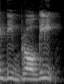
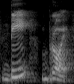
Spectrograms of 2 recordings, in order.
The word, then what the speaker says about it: de Broglie: यहां आप स्पेलिंग देखेंगे तो BROGLIE करके लिखा हुआ है, जिसको जैसे लिखा जाता है वैसे ही पढ़ लिया जाता है, डी ब्रॉगली. ठीक है. बहुत जगह पे आपको प्रोनाउंसिएशन डी ब्रॉगली मिलेगा, लेकिन the correct pronunciation is डी ब्रॉय.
